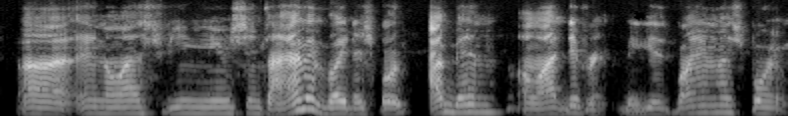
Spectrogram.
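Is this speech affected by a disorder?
Yes: cerebral palsy; from birth, uses wheelchair.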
